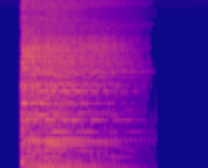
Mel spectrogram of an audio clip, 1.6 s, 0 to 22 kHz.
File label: Coffin Jackpot; Coffin Jackpot P2; Scared Stiff; Bally Pinball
